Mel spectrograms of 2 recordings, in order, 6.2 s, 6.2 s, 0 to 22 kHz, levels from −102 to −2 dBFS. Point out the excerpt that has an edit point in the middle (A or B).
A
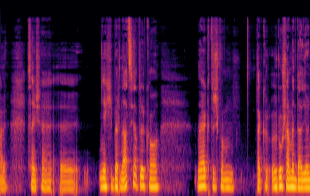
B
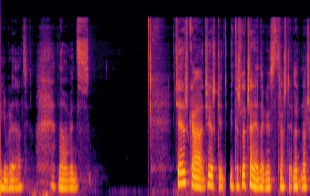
B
